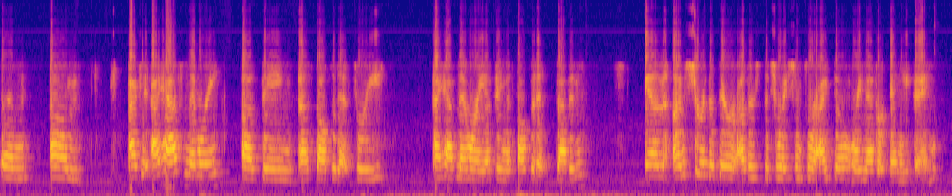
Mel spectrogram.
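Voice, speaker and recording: Fairly low in pitch, a woman speaks at a fairly slow pace with fairly even intonation. She takes long, frequent pauses, and music plays in the background. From West Virginia. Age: 60s. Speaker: abuse survivor sharing experiences. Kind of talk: interview testimony. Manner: halting.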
